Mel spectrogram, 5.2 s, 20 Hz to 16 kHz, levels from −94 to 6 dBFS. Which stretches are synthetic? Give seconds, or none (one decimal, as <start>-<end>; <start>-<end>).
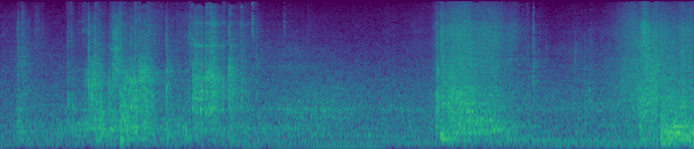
3.2-4.0; 4.5-5.2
